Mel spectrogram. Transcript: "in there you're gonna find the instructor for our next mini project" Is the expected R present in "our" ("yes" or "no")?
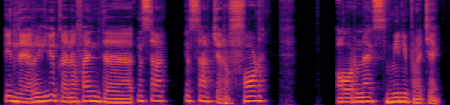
yes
